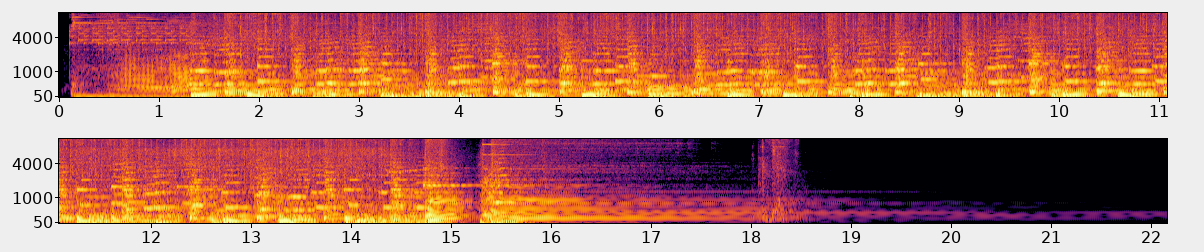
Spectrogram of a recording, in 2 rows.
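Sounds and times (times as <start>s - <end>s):
super mega win game jingle: 0.1s - 17.7s.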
